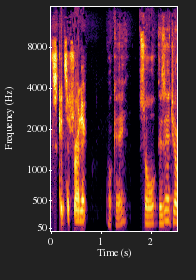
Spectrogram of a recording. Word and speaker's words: schizophrenic: will not accept him because he had what japhenisia you said that right i don't know how to say correctly say it again please how do you say that word uh schizophrenic schizophrenic okay that's that's a big quote for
